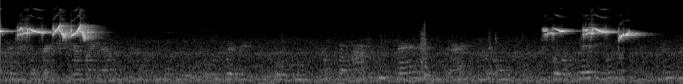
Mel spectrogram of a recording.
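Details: Young double-collared seedeater in mateiro song: a high, slurred phrase of several quick notes, about four seconds of quiet with faint background murmur, then another bright descending phrase.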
